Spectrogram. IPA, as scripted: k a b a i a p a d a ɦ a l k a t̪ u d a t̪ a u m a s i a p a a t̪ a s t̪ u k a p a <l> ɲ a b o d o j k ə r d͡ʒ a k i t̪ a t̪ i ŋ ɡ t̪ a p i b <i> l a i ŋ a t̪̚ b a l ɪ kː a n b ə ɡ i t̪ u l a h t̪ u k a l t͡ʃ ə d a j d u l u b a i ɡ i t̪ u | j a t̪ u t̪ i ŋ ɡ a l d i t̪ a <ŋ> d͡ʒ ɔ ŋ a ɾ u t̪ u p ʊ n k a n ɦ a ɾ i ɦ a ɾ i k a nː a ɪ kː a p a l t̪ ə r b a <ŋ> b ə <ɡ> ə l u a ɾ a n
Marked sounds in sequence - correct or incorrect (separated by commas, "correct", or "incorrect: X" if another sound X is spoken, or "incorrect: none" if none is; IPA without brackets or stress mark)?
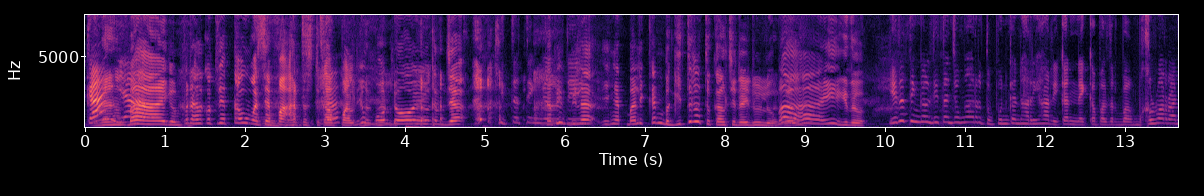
correct, correct, incorrect: ɲ, correct, incorrect: k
